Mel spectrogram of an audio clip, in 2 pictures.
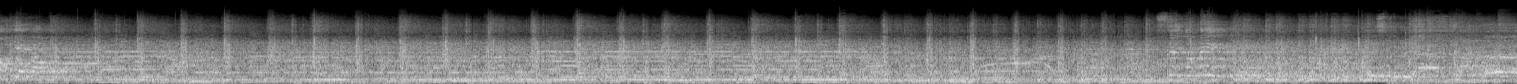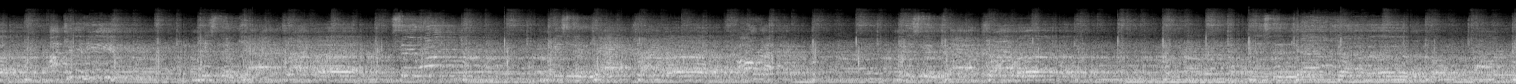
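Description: Live rock band playing in an arena, electric guitars over a steady drum beat, heard from among the audience.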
